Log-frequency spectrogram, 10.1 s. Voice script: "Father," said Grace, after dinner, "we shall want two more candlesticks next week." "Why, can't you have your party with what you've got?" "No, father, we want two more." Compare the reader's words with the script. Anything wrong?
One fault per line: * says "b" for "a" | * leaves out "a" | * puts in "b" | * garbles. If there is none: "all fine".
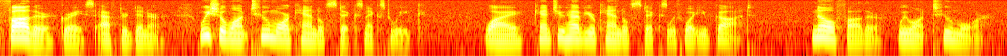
* leaves out "said"
* says "candlesticks" for "party"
